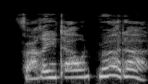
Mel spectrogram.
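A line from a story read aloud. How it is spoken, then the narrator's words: Shouted. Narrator (German): schrie Glaukus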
